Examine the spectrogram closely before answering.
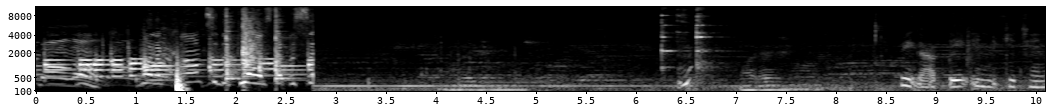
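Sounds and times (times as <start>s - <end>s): glass bowl clinking: 6.2s - 7.0s.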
